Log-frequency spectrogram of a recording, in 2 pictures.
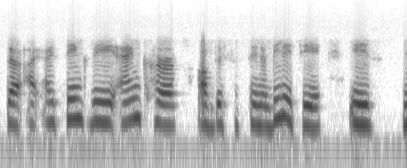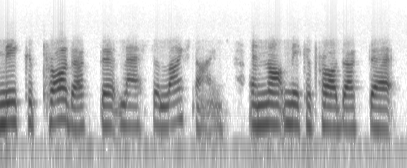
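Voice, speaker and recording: A woman from Italy, a guest in a conversational interview, emphatic and quick to repeat her agreement. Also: mid-range voice, fairly even intonation, dry recording. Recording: tinny phone-line sound, dry.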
